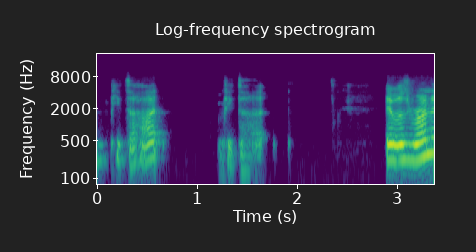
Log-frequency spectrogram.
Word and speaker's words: Pizza Hut: Rhymes with nut. Pizza Hut.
